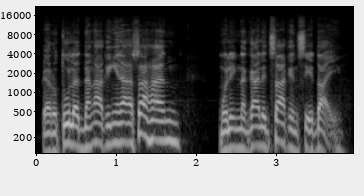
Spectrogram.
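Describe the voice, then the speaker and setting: A man's voice: mid-range voice, fairly quick, dry recording. A man with a Filipino accent narrating a scripted dramatic story for radio.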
